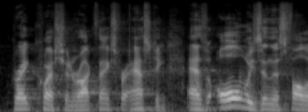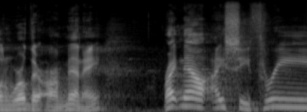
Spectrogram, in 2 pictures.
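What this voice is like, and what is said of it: Usual voice. Nothing is said of it.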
